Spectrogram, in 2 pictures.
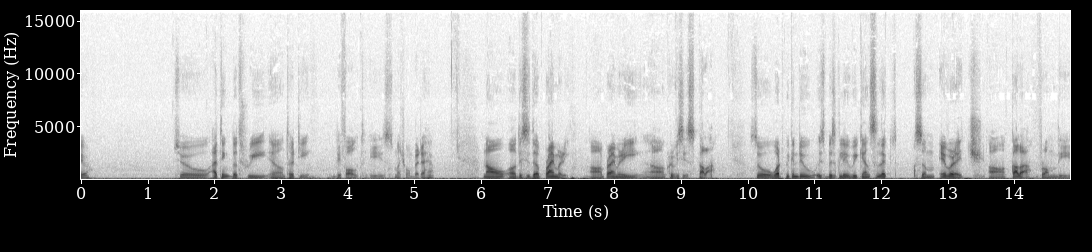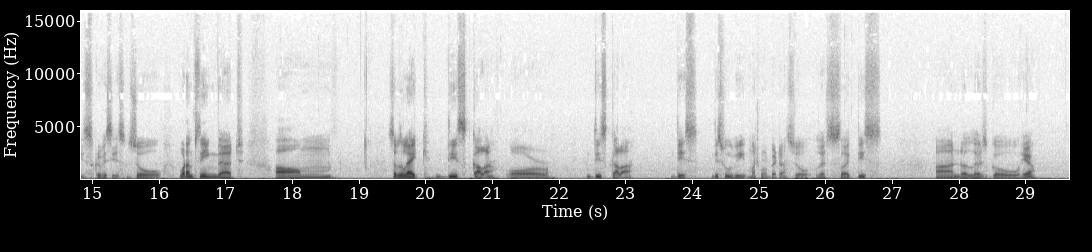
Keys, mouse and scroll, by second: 1.9 click, 3.1 3, 3.3 0, 3.8 Return, 9.8-10.1 scroll up 1, 10.6 middle click, 11.2 scroll up 1, 11.6 middle click, 12.1 scroll down 1, 12.4 click, 12.5 middle click, 13.0 click, 13.2-13.6 scroll up 1, 13.6 middle click, 14.1-15.2 drag, 15.2 scroll down 1, 15.4 click, 15.6-17.2 middle drag, 17.9 click, 17.9 scroll up 1, 18.9 click, 20.8 click, 26.3 click.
